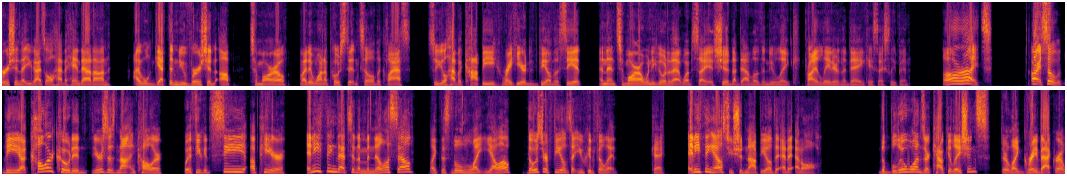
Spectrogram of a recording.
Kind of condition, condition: setting, live audience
